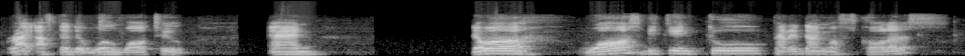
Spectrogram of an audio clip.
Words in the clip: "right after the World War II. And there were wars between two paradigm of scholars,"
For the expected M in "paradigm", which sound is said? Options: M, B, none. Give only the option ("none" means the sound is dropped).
M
